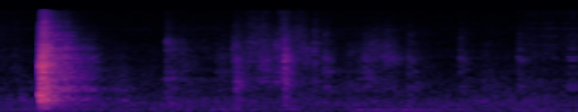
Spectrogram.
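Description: Cookware handled on an electric stove: one sharp clank about a third of a second in, then a few light taps and clicks.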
